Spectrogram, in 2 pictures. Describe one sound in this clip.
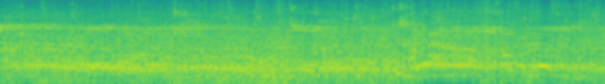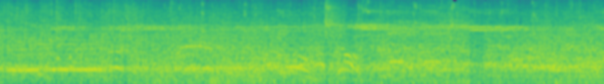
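A volleyball smacks against hands.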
